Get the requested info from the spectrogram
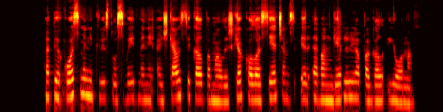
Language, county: Lithuanian, Panevėžys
